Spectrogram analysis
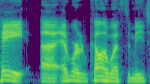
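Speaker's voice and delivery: normal talking voice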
